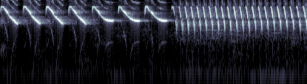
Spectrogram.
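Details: Canary in continuous song for tutoring other birds: six quick falling whistled notes in a row, then a bright, fast rattling trill with layered high tones.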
